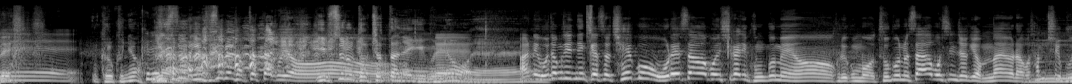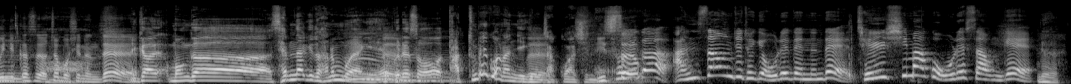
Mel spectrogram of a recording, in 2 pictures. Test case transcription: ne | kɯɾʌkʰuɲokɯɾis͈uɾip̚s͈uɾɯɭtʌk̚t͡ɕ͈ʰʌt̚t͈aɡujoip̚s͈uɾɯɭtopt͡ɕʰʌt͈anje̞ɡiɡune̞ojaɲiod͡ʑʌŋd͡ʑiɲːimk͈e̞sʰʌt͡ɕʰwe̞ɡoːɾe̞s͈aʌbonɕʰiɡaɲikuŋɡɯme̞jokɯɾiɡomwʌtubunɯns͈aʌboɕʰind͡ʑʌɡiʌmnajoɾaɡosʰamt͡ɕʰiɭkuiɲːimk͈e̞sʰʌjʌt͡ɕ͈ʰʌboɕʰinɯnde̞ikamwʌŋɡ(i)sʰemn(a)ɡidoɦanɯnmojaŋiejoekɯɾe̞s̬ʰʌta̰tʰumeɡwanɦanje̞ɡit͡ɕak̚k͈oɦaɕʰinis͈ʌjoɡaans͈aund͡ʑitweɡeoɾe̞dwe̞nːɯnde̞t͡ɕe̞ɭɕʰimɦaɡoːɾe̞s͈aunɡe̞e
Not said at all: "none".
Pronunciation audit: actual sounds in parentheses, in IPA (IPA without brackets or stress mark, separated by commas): a, a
